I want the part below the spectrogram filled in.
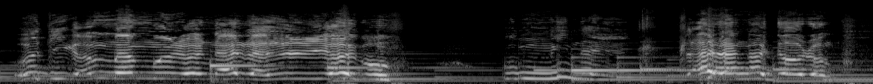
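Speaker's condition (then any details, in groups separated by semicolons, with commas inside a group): Brain lesion disability grade 1, severe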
